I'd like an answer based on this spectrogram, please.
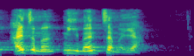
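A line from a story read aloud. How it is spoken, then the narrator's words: Asked. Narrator (Chinese): 他这一句话问出来的时候呢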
